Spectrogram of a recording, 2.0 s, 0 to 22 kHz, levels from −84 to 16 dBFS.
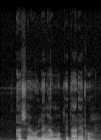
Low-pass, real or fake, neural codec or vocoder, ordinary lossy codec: none; real; none; none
